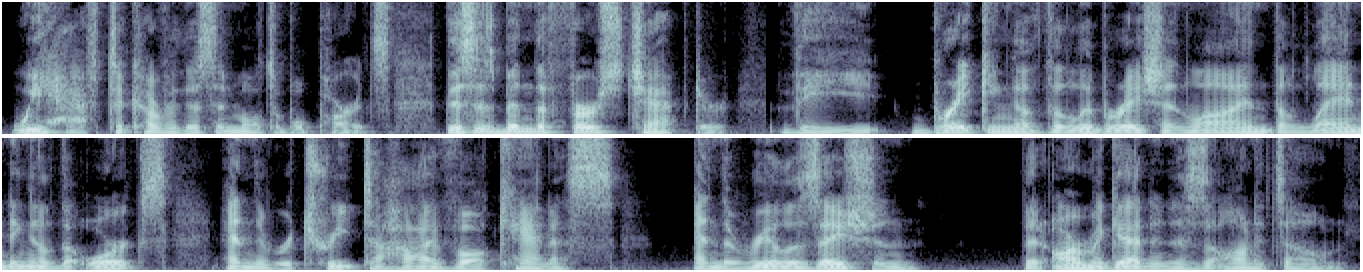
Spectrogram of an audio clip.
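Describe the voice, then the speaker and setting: A man's voice: lowish voice, normal speed, dry recording, studio quality. A man hosting a podcast, moving between storytelling narration and casual discussion. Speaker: podcast host.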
